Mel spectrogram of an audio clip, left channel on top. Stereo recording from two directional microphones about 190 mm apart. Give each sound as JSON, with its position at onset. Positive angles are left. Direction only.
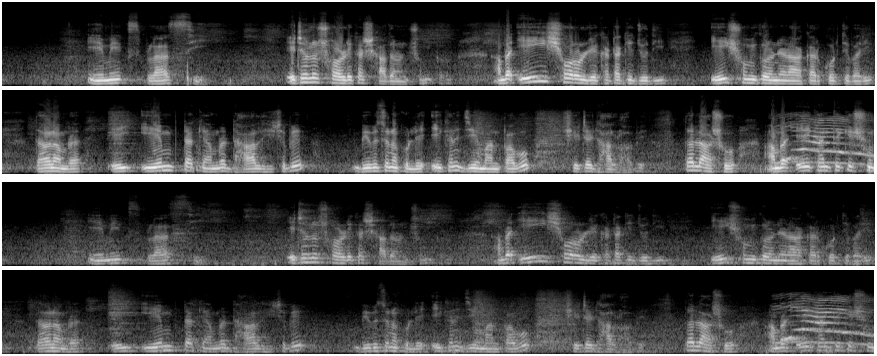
{"t": 0.9, "sound": "speech", "side_deg": 45}
{"t": 16.6, "sound": "speech", "side_deg": 0}
{"t": 17.2, "sound": "speech", "side_deg": 50}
